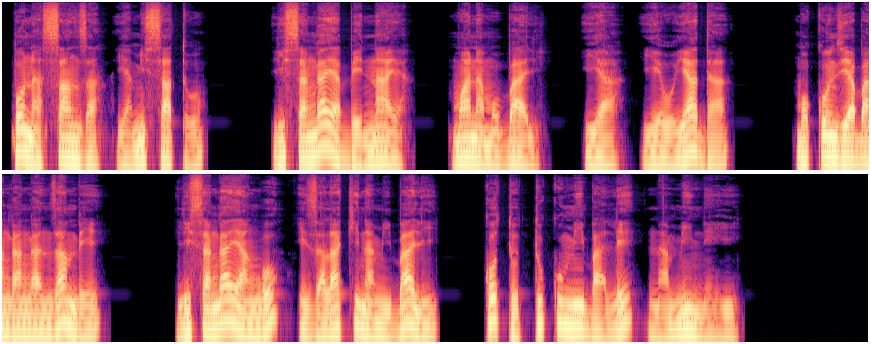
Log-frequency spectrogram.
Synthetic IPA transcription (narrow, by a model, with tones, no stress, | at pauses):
po˦na˨sa˦nza˦˨ja˨mi˦sa˦to˨ | li˨sa˨ŋɡa˦ja˨be˨na˦ja˨ | mwa˦na˨mo˨ba˦li˨ | ja˨ | je˨o˨ja˦da˨ | mo˨ko˨nzi˨ja˨ba˨ŋɡa˨ŋɡa˨nza˦mbe˨ | li˨sa˨ŋɡa˦ja˨ŋɡo˦ | e˨za˨la˦ki˦na˨mi˨ba˦li˨ | ko˦to˨tu˦ku˦mi˦ba˨le˦na˨mi˦ne˨ji˦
